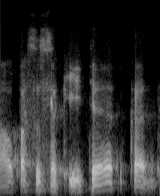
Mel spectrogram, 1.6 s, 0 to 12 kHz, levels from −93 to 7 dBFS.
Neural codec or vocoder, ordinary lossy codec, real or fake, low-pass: codec, 16 kHz, 4 kbps, FunCodec, trained on Chinese and English, 50 frames a second; Opus, 32 kbps; fake; 7.2 kHz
